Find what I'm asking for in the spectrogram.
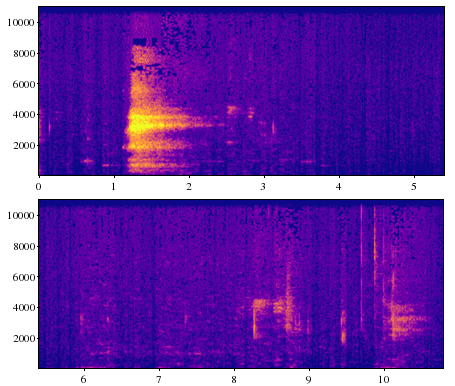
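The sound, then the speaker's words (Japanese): A deep breath in and out during a guided Ayurvedic breathing exercise: one loud, airy inhalation, followed after a pause by several softer, uneven breath sounds, with no talk. “目を開いたらもう一つ大きく息を吸います。しっかり吐いて。”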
